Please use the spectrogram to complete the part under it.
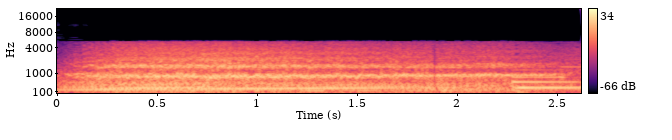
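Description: A car skids with its tyres squealing in one loud, sustained, tonal screech that holds steady for the whole moment.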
